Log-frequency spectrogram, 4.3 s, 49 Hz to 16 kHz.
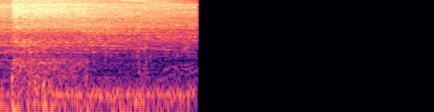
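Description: Aftermarket air suspension on a 2010 Mercedes-Benz C63 AMG dumping air from its bags to lower the car: a loud, steady hiss that stops abruptly about two seconds in.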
